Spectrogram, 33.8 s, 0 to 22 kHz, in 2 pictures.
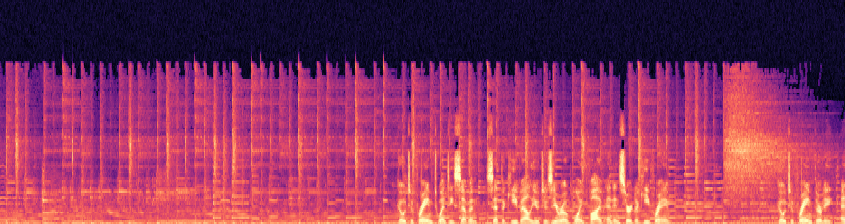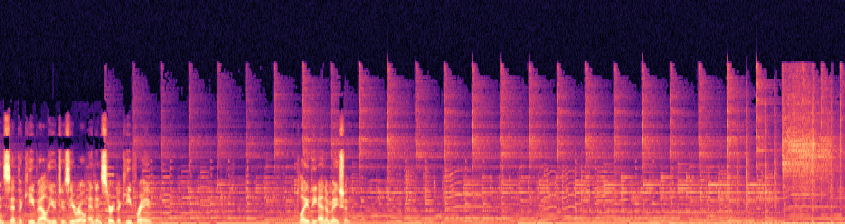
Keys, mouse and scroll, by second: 0.7 click, 6.8 click, 8.2 click, 9.2 click, 12.2 click, 12.5 i, 14.0 click, 22.0 click, 22.9 click, 24.2 click, 24.2 i, 24.9 click, 25.3 space, 26.7 space, 27.3 click, 28.3 click, 30.7 space, 31.6 click.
